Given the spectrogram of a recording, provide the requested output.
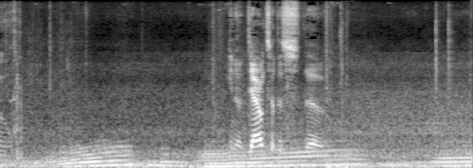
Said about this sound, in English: fucking why don't you get a real muffler you goddamn pussy with this fucking toyota tacoma um how about this dual exhaust pipes motherfucker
